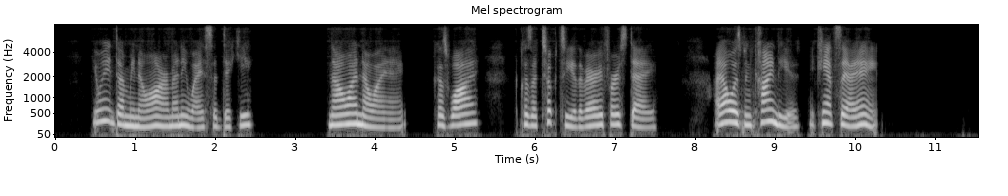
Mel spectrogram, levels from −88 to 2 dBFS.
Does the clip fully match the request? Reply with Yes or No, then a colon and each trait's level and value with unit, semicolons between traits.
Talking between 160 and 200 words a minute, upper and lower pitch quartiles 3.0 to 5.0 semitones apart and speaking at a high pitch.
Yes: average, 185 wpm; average, 3.5 semitones; high, 215 Hz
